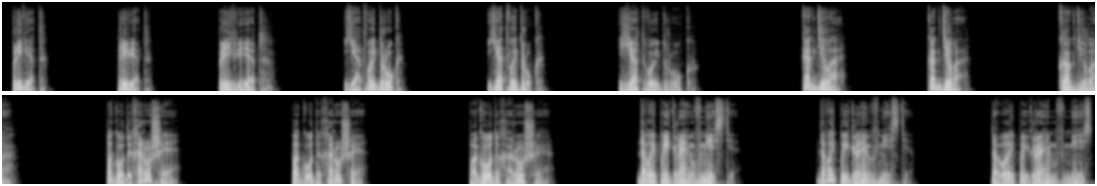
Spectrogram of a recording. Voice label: ru male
